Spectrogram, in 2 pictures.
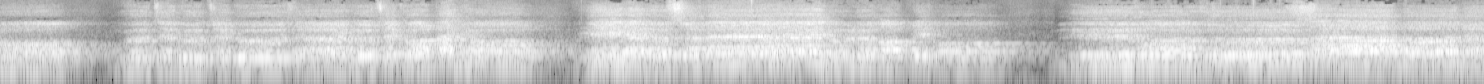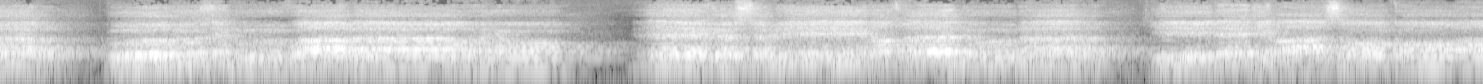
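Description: A group of cadets singing a French drinking song together, in phrases of about five seconds with short breaks for breath between them.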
